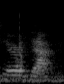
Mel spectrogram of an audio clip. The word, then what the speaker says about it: pterodactyl: Okay, and so the P is silent. P-T-E-R-Y-G-O-I-D, pterodactyl, the pterygoid.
